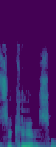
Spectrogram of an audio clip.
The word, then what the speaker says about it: Zacchaeus: Zacchaeus. Uh, that's how I pronounce his name. I know some people call him Zacchaeus or something like that. Zacchaeus, I call him.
